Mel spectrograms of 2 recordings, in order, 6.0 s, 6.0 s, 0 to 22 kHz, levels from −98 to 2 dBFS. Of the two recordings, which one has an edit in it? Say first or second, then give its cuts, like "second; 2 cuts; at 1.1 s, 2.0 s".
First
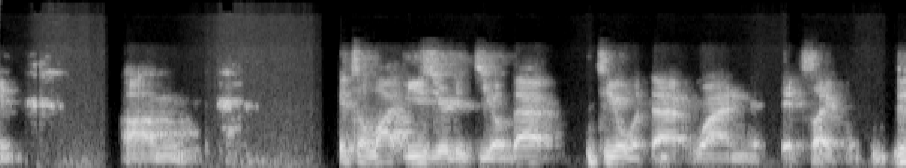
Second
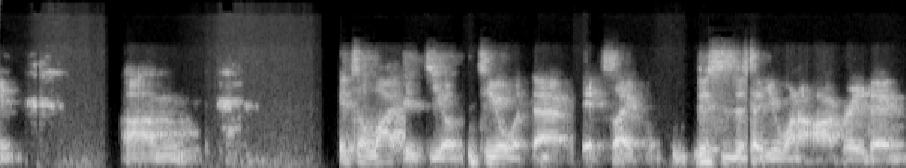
second; 4 cuts; at 2.7 s, 3.1 s, 3.8 s, 5.0 s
